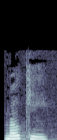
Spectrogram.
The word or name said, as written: mokey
